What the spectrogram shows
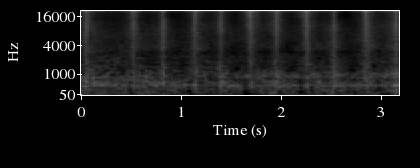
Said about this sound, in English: So let's just give this a good sand over the surface.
